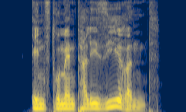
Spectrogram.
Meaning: present participle of instrumentalisieren
- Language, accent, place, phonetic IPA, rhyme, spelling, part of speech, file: German, Germany, Berlin, [ɪnstʁumɛntaliˈziːʁənt], -iːʁənt, instrumentalisierend, verb, De-instrumentalisierend.ogg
